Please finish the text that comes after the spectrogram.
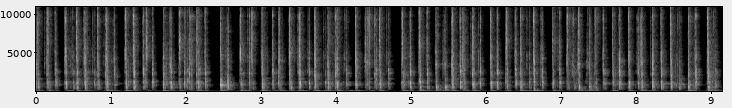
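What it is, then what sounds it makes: Plastic mechanical keyboard with clicky switches. Blue-gloved fingertips type steadily on a Razer Huntsman V2, a plastic mechanical keyboard with black plastic keycaps and clicky switches, set below a second, untouched keyboard. The result is a rapid stream of sharp, bright clicks with almost no low end and very short decay, broken by a few brief pauses.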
